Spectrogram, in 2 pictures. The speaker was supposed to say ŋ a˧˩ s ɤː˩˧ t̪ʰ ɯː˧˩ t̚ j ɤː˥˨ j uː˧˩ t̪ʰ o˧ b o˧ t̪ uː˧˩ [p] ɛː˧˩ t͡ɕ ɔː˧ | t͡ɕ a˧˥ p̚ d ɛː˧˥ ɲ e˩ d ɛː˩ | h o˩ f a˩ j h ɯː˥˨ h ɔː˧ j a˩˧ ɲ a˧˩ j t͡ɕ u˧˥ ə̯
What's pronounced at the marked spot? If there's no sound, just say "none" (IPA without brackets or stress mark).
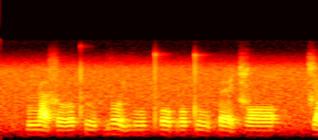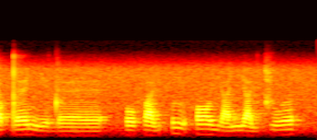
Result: p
